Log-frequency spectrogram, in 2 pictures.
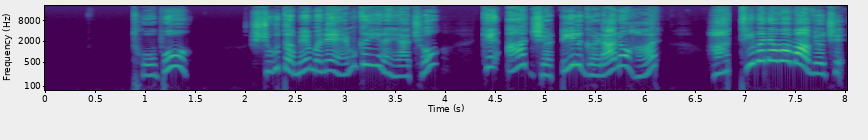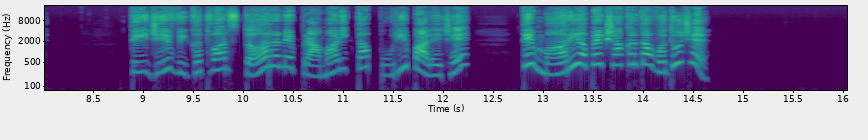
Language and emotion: Gujarati, surprised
